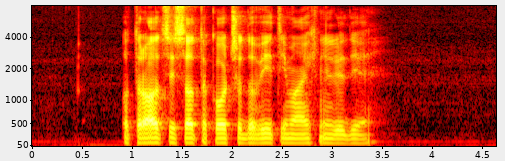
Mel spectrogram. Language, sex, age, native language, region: Slovenian, male, 18-29, Slovenian, Southeast Slovenia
